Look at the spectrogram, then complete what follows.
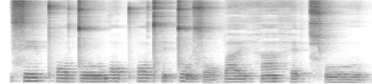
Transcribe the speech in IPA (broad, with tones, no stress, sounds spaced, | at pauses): s e˦ pʰ ɔ˦ t o˦ ʊ̯ w ɔ˦ pʰ ɔ˦ tʰ ɪ˦ ʔ t o̰˦˨ ʊ̯ sʰ ɔ˨ p a˦ ɪ̯ h ã˦ h ɛ˦ ʔ t͡ɕʰ o˦ ʊ̯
